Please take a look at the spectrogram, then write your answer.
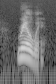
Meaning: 1. A transport system using rails used to move passengers or goods 2. A track, consisting of parallel rails, over which wheeled vehicles such as trains may travel
- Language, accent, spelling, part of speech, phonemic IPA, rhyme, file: English, US, railway, noun, /ˈɹeɪlˌweɪ/, -eɪlweɪ, En-us-railway.ogg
